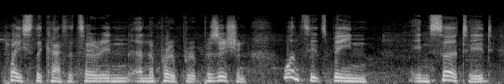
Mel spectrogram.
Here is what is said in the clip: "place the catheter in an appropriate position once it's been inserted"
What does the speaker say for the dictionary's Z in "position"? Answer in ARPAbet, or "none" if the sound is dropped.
Z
